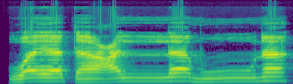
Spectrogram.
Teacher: تا کو باریک کرنا ہے، عین کو لام کے ساتھ ملانا ہے، لام میں سختی کرنی ہے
